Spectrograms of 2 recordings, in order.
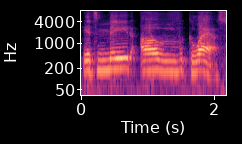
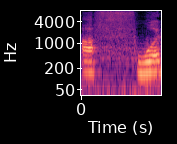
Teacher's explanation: mistake even though the word of is spelled with an f we pronounce the word of with a voiced v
